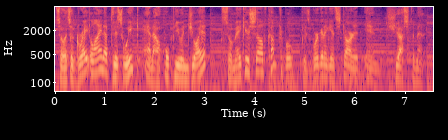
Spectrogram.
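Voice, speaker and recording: A man's voice: medium pitch, big pitch swings, normal speed, few pauses, over loud music. A man speaking casually as a podcast host, introducing what is coming up in an informal way.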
